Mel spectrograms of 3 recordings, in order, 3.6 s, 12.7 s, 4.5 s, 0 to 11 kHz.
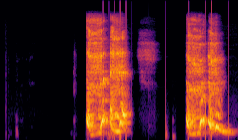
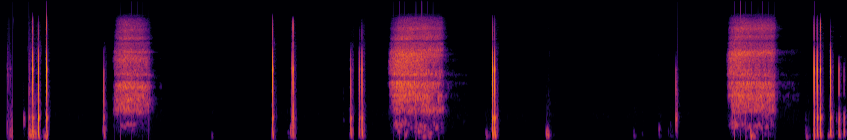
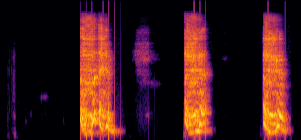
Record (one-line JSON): {"cough_length": "3.6 s", "cough_amplitude": 30095, "cough_signal_mean_std_ratio": 0.5, "exhalation_length": "12.7 s", "exhalation_amplitude": 32768, "exhalation_signal_mean_std_ratio": 0.22, "three_cough_length": "4.5 s", "three_cough_amplitude": 31091, "three_cough_signal_mean_std_ratio": 0.44, "survey_phase": "alpha (2021-03-01 to 2021-08-12)", "age": "18-44", "gender": "Female", "wearing_mask": "No", "symptom_cough_any": true, "symptom_headache": true, "symptom_onset": "3 days", "smoker_status": "Never smoked", "respiratory_condition_asthma": false, "respiratory_condition_other": false, "recruitment_source": "Test and Trace", "submission_delay": "2 days", "covid_test_result": "Positive", "covid_test_method": "RT-qPCR"}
